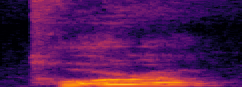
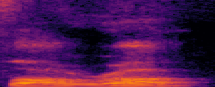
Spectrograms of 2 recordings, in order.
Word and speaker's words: Torah: The proper way to say this word is THAWRAH.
